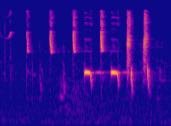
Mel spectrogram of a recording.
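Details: Nightingale song at night: sharp high clicking notes spaced about half a second apart, then two long pure level whistles each ending in a dropping slur, finishing with further emphatic high notes.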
